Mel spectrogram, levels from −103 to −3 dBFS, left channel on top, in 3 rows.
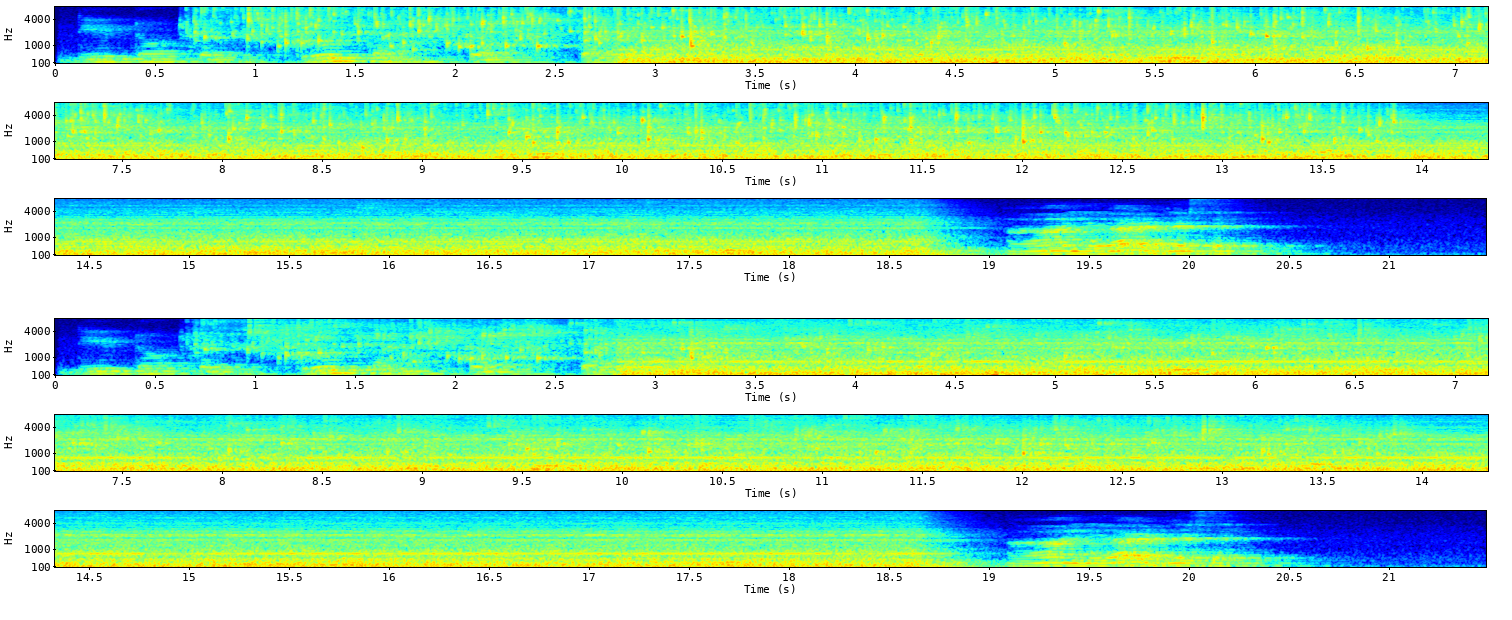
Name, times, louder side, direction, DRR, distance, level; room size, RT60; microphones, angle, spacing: voice 1, 0.0-0.8 1.2-3.4 4.0-6.9 7.4-8.0 8.6-10.7 10.9-11.7 12.0-12.4 12.7-14.4 15.0-16.2 17.1-17.8, equal, 20° left, -4 dB, 4.3 m, -43 dB
sound 1, 0.6-13.9, left 5 dB, 65° left, 1.2 m, -39 dB
sound 2, 2.8-18.7, right 1 dB, 70° right, 3.2 m, -32 dB
sound 3, 3.2-11.9, equal, 40° right, 1.4 m, -42 dB
voice 2, 19.1-20.2, left 1 dB, 50° left, -5 dB, 2.2 m, -36 dB
8.7 x 7.9 x 6.8 m, 0.90 s
head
